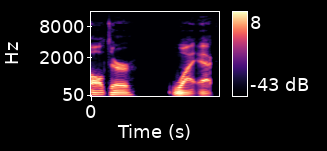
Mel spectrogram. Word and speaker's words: Alteryx: another one is Alteryx the word alter YX so Alteryx is the way they pronounce it simple a YX and they're about an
